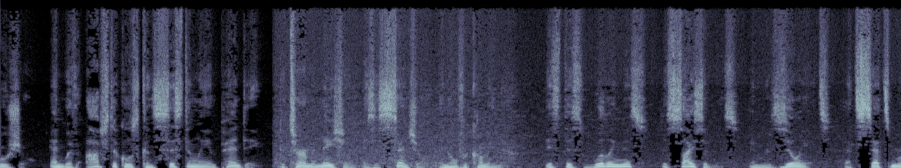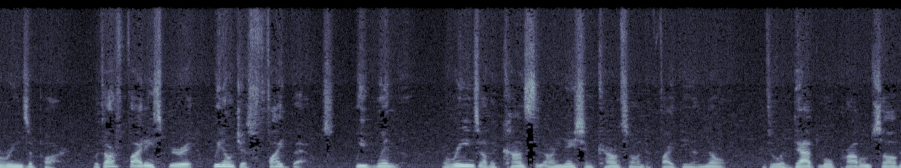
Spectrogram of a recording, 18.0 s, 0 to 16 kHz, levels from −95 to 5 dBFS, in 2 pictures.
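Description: Speech with a noise suppressor that trails behind changes in the room. Around 2.5 s, just after "with obstacles consistently impending", the room noise jumps by about 15 dB. From 2.72 to 5.17 s the noise suppressor is catching up. Its noise estimate lags the new level, so the noise first comes through with less reduction. Over about 2.45 s it sinks as the estimate adapts, ending about 13 dB lower. The room noise itself is part of the recording and sits about 20 dB below the speech after the rise. The suppressor also cuts speech twice. From 7.11 to 7.26 s, just before "and resilience that sets", about 150 ms of sound is pulled down by up to about 14 dB. From 14.85 to 15.06 s, right after "constant our", roughly 100 ms drops by up to about 10 dB. In both places the suppressor took quiet speech energy for noise. Those stretches sound swallowed and faint.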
